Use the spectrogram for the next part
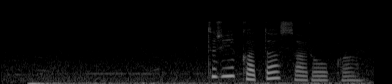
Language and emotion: Russian, sad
